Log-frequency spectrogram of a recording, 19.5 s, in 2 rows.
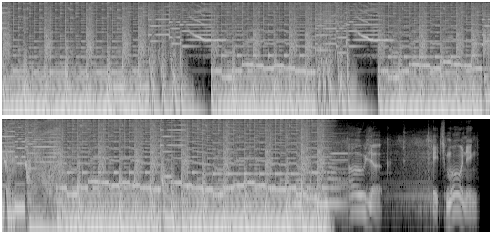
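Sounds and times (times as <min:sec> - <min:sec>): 
144 bpm instrumental music: 0:00.0 - 0:17.8.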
